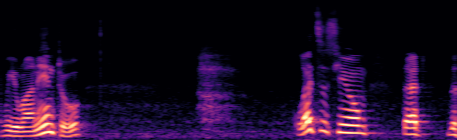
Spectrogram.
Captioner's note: exhales sharply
